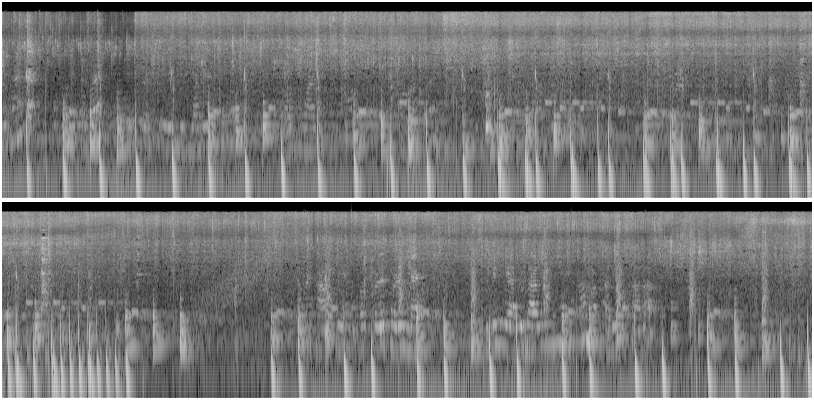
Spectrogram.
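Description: Sandwiches frying in butter in a pan, for a capsicum and tomato sandwich, give a steady close sizzle with frequent sharp crackles and scraping stirs, carrying on without talk.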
